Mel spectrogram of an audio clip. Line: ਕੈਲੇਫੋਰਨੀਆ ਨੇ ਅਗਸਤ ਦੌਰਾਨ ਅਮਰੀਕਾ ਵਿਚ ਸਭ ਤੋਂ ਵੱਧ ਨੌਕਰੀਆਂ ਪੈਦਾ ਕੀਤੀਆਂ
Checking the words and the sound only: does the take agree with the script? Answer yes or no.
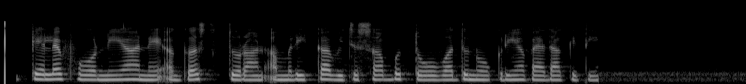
yes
